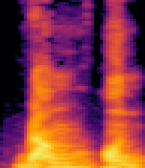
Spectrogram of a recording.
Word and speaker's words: ব্রাহ্মণ: এই দেখো এই বর্ণটা যদি থাকে এই বর্ণটার আগে হয় ম এর উচ্চারণ। পরে হয় হ এর উচ্চারণ।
